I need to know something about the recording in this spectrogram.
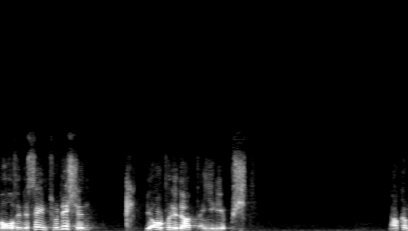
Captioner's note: makes whooshing sound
